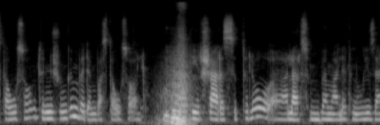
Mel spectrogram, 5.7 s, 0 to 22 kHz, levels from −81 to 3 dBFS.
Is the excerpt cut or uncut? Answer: cut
